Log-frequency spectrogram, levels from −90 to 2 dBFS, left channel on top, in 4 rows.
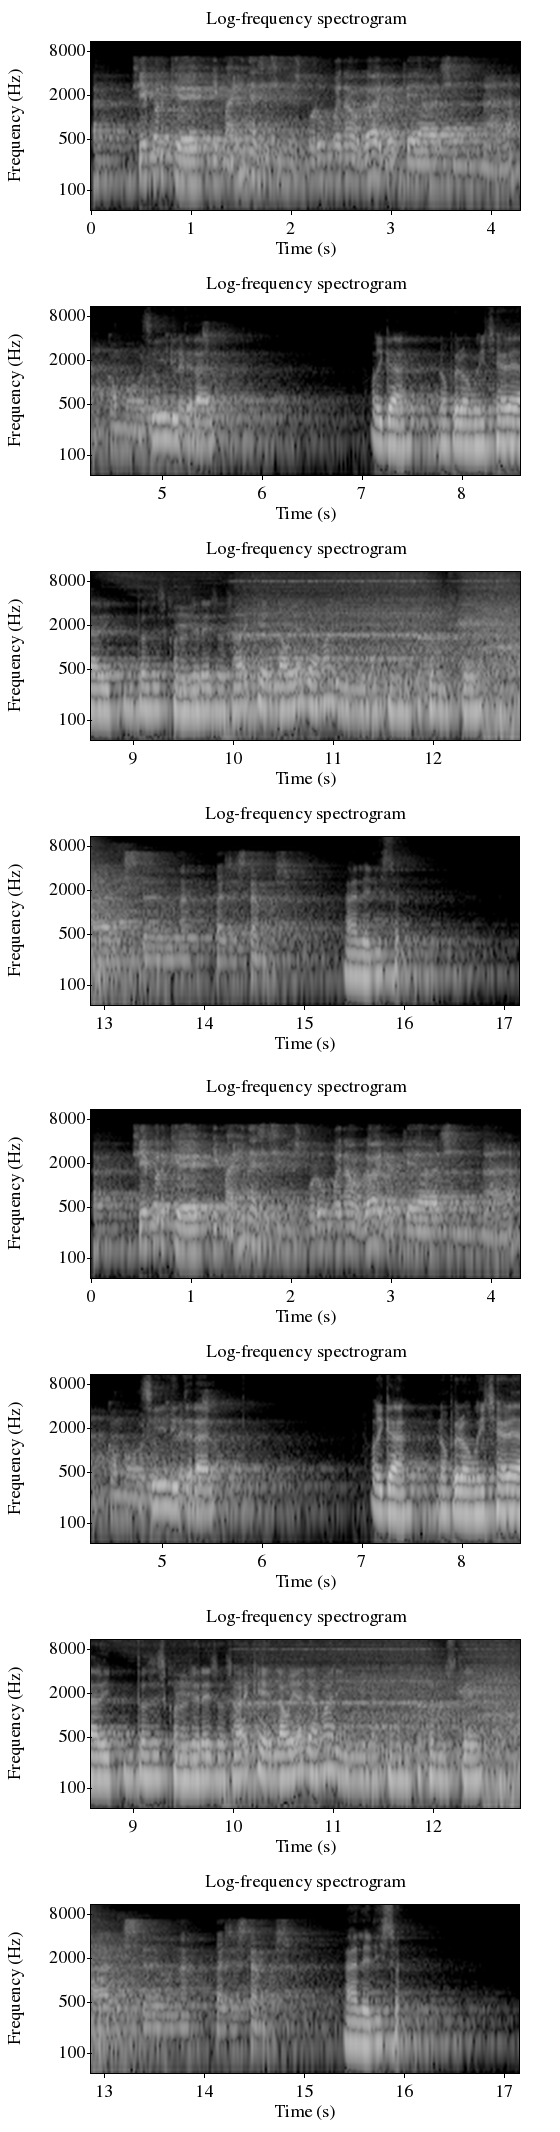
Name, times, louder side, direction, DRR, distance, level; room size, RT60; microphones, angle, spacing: voice 1, 0.4-5.6 9.4-9.7 12.8-14.8, equal, 5° right, -1 dB, 1.5 m, -33 dB
voice 2, 4.7-5.5 7.1-12.5 15.4-15.9, right 2 dB, 40° right, 12 dB, 0.8 m, -28 dB
Mechanisms, 8.6-9.6 9.9-13.4, left 1 dB, 10° left, 4.8 m, -37 dB
27.5 x 14.0 x 8.6 m, 2.5 s
head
